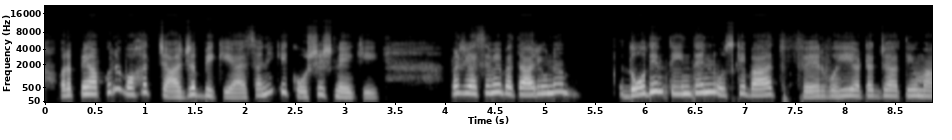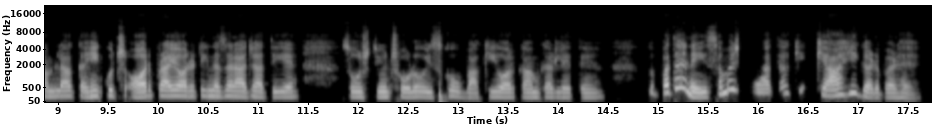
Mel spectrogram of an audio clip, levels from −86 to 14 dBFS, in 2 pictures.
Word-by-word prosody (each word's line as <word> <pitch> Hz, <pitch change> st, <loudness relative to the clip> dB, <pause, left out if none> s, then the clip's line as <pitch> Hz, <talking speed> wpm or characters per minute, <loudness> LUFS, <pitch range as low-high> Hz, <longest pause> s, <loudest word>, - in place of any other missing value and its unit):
और 210 Hz, -, +3 dB
अपने 265 Hz, +4 st, +4 dB
आप 265 Hz, 0 st, +6 dB
को 325 Hz, -, -3 dB
ना 455 Hz, -, -3 dB
बहुत 295 Hz, +6 st, +1 dB
चार्ज 180 Hz, +6 st, +2 dB
अप 255 Hz, -, +6 dB
भी 210 Hz, +1 st, -2 dB
किया 160 Hz, -2 st, -2 dB
है, 155 Hz, -, +1 dB
ऐसा 225 Hz, +8 st, -5 dB
नहीं 285 Hz, +8 st, -2 dB
कि 335 Hz, -, -1 dB
कोशिश 190 Hz, +7 st, -2 dB
नहीं 165 Hz, -3 st, +1 dB
की। 150 Hz, -1 st, -8 dB, 0.8 s
पर 290 Hz, +1 st, +3 dB
जैसे 290 Hz, 0 st, +2 dB
मैं 330 Hz, +1 st, +3 dB
बता 255 Hz, -3 st, +5 dB
रही 275 Hz, +3 st, -1 dB
हूँ 290 Hz, -, +2 dB
ना, 330 Hz, +2 st, 0 dB, 0.6 s
2 225 Hz, +7 st, +5 dB
दिन, 350 Hz, +1 st, +6 dB
3 275 Hz, 0 st, +1 dB
दिन, 320 Hz, +3 st, +4 dB
उसके 250 Hz, +4 st, -3 dB
बाद 235 Hz, +2 st, +4 dB, 0.3 s
फ़िर 180 Hz, +1 st, -1 dB
वही 200 Hz, +3 st, -2 dB
अटक 205 Hz, -1 st, -5 dB
जाती 205 Hz, 0 st, -2 dB
हूँ 215 Hz, 0 st, 0 dB
मामला, 190 Hz, 0 st, -1 dB
कहीं 185 Hz, +1 st, -2 dB
कुछ 205 Hz, -2 st, -2 dB
और 175 Hz, +2 st, +4 dB
प्रायोरिटी 200 Hz, -1 st, +2 dB
नज़र 190 Hz, +1 st, -1 dB
आ 180 Hz, -1 st, +4 dB
जाती 175 Hz, 0 st, -3 dB
है। 175 Hz, 0 st, -3 dB, 0.5 s
सोचती 175 Hz, 0 st, -3 dB
हूँ 175 Hz, -, 0 dB
छोड़ो 175 Hz, +1 st, -2 dB
इसको 180 Hz, +4 st, -5 dB
बाकी 160 Hz, +5 st, -6 dB
और 165 Hz, -1 st, +1 dB
काम 160 Hz, -1 st, -3 dB
कर 160 Hz, -, -5 dB
लेते 160 Hz, -1 st, -8 dB
हैं। 150 Hz, +2 st, -11 dB, 0.4 s
तो -, -, -10 dB
पता 480 Hz, +11 st, +5 dB
नहीं, 160 Hz, +1 st, +4 dB
समझ 295 Hz, -, 0 dB
नहीं 165 Hz, -, -6 dB
आता 260 Hz, -, -7 dB
कि 425 Hz, -, -12 dB
क्या 210 Hz, -, +4 dB
ही 295 Hz, +6 st, -1 dB
गड़बड़ 155 Hz, -1 st, -1 dB
है। 140 Hz, -3 st, -10 dB
195 Hz, 220 wpm, -21 LUFS, 175-265 Hz, 0.8 s, आप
